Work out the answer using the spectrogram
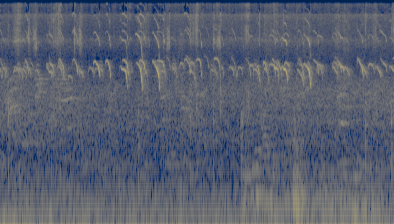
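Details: Many baby country chickens (nattu kozhi), Tamil, peeping together: high, shrill, falling chirps overlapping in a busy stream, with faint low rumbling noise in the background.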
